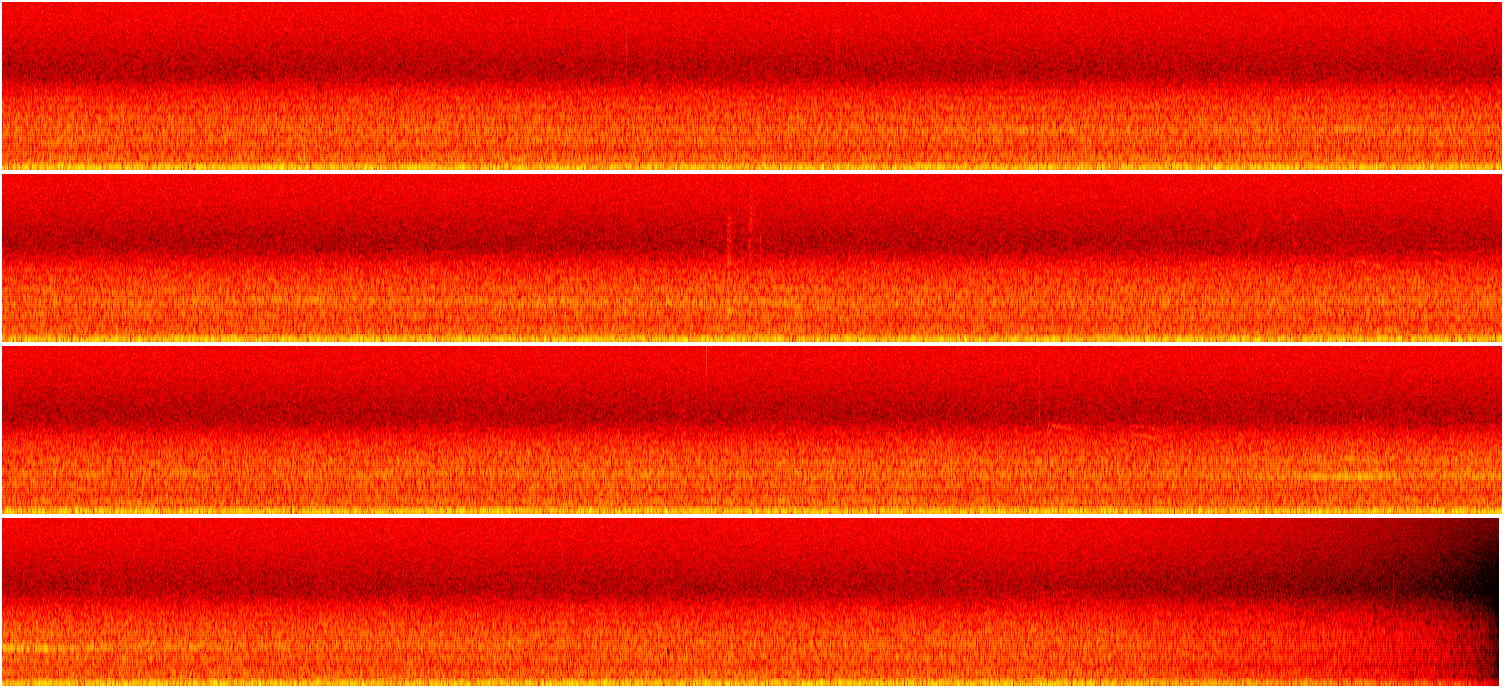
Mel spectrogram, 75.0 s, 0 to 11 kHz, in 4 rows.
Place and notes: {"title": "Tempelhof, Berlin - drone, ambience", "date": "2013-12-17 13:20:00", "description": "it's noisy today on the Tempelhof airfield. deep drones from the motorway A100 south-west, and from excavating work. a pond will be build for advanced water management, the work has started in autumn 2013.\n(PCM D50, Primo EM172 spaced)", "latitude": "52.48", "longitude": "13.40", "altitude": "34", "timezone": "Europe/Berlin"}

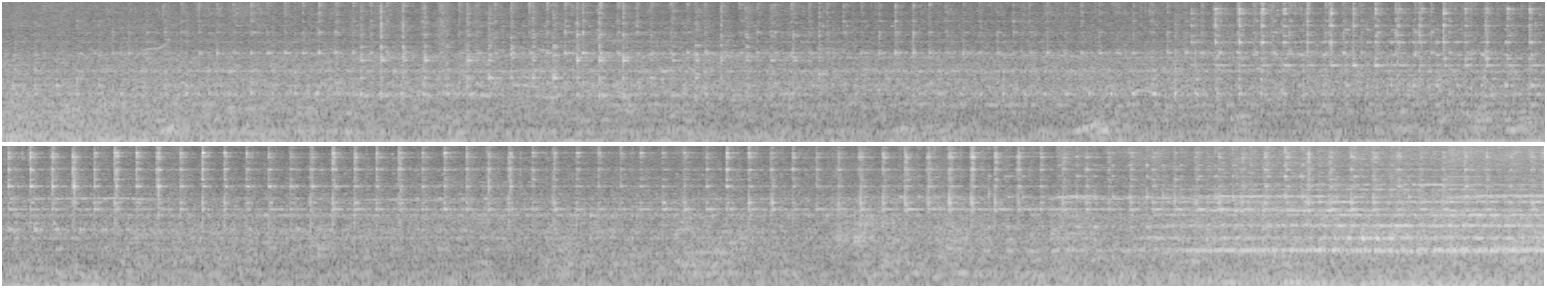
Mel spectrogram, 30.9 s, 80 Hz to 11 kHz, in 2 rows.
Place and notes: {"title": "R. Paulo Orozimbo - Cambuci, São Paulo - SP, 01535-000, Brazil - Panelaço (Pot-banging protest) - Fora Bolsonaro! - 20h30", "date": "2020-03-18 20:30:00", "description": "Panelaço contra o presidente Jair Bolsonaro. Gravado com Zoom H4N - microfones internos - 90º XY.\nPot-banging protests against president Jair Bolsonaro. Recorded with Zoom H4N - built-in mics - 90º XY.", "latitude": "-23.57", "longitude": "-46.62", "altitude": "767", "timezone": "America/Sao_Paulo"}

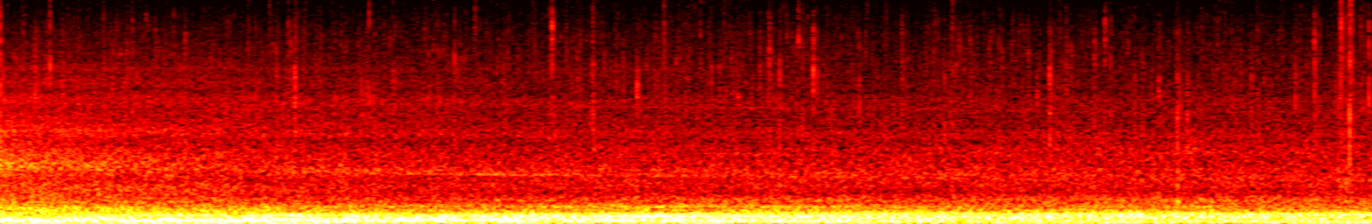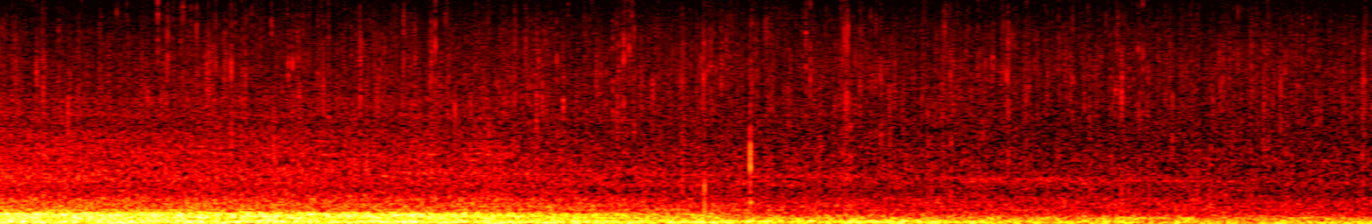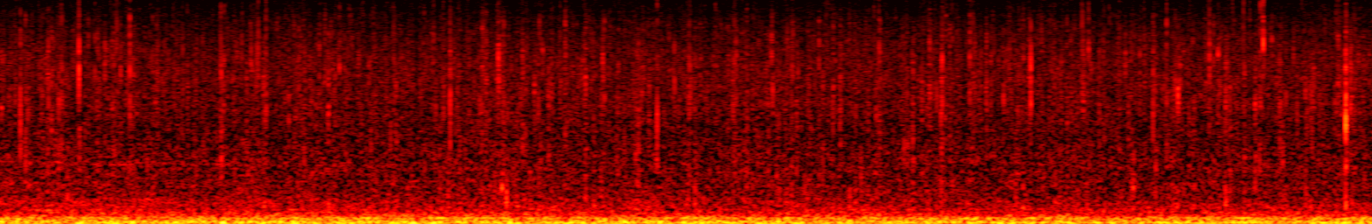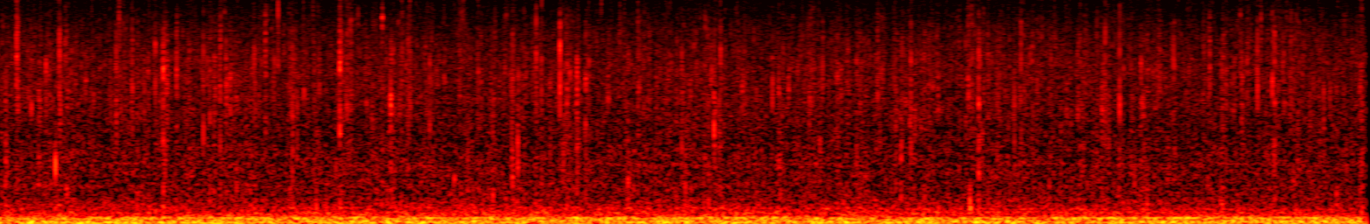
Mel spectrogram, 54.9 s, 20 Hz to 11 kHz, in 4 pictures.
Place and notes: {"title": "Das Nasse Dreieck (The Wet Triangle), wildlife and the distant city in a secluded green space, once part of the Berlin Wall, Berlin, Germany - Long and heavy freight train", "date": "2021-03-18 22:57:00", "description": "Followed by normal SBahn passenger trains.", "latitude": "52.56", "longitude": "13.40", "altitude": "42", "timezone": "Europe/Berlin"}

